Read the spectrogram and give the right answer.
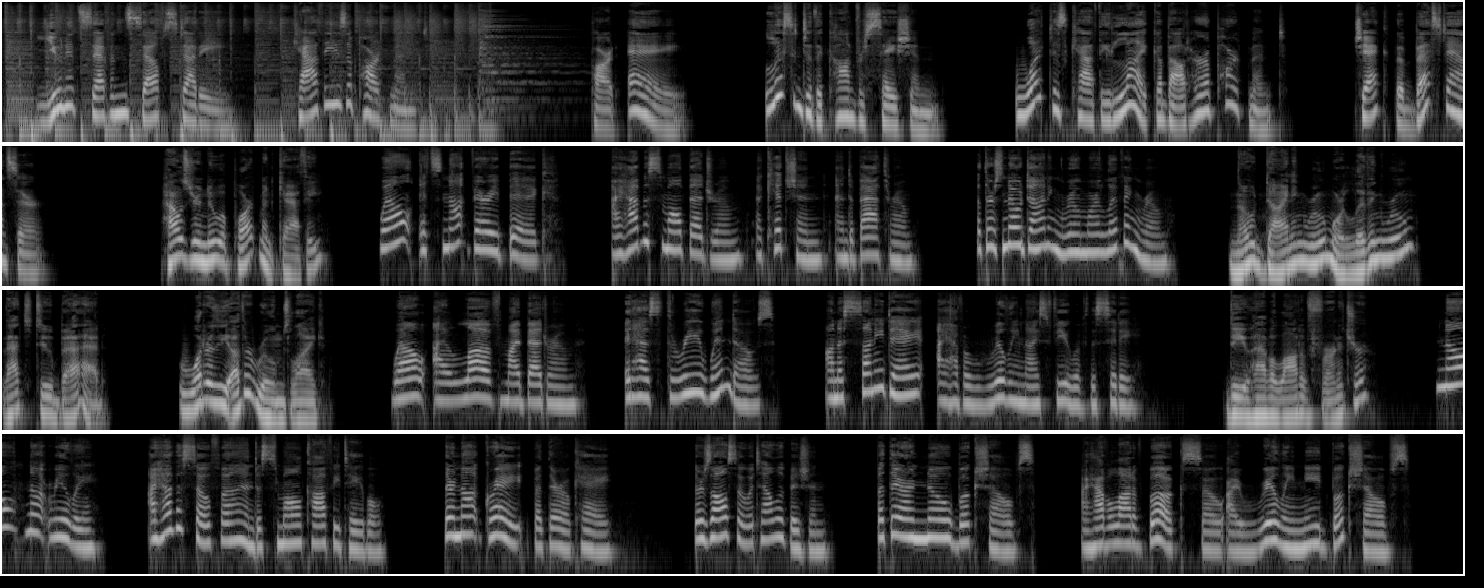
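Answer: Her bedroom, which has three windows and a nice view of the city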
